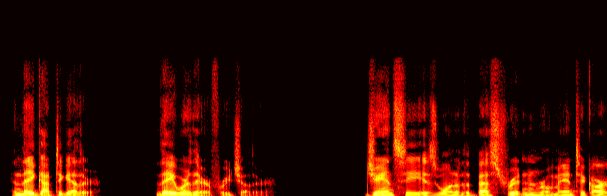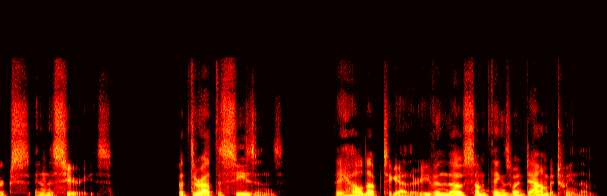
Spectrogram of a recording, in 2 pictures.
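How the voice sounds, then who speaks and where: A man narrates a scripted video essay in a fairly low voice. His pitch moves around in a lively way, and the recording is dry and close. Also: no room sound.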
